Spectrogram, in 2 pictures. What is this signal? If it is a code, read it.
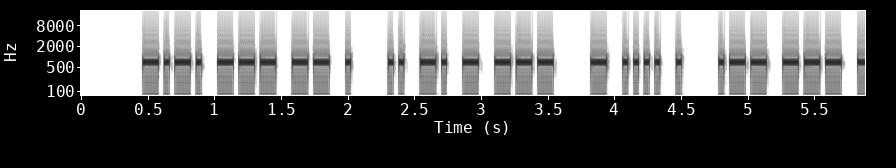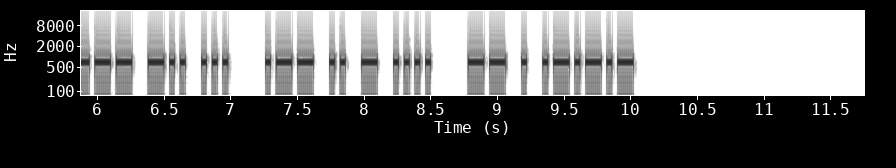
Morse code, heard as a keyed tone, about 30 wpm, 700 Hz. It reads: COME INTO THE WOODS WITH ME.
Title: Sentences from Top 1000 Words - Review Part 2 - 30wpm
